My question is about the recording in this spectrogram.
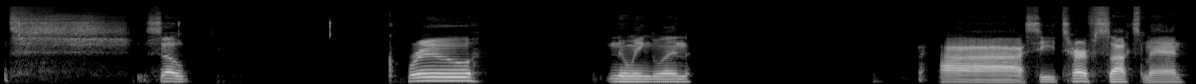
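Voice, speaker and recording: Male co-host, croaky from coughing, dry close mic, blunt casual delivery. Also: mid-range voice, steady tone, drawn-out words, pauses often, fairly bright tone, no echo. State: hoarse after coughing fit. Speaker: podcast co-host. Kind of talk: casual sports chat.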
